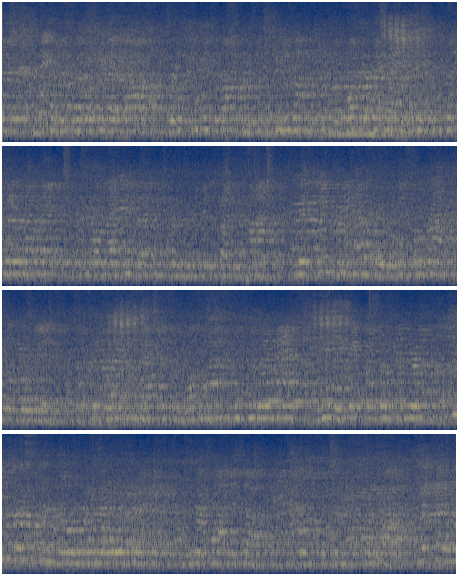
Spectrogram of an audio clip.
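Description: A crowd talks and murmurs steadily in a large echoing hall.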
